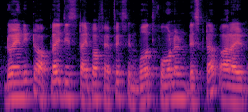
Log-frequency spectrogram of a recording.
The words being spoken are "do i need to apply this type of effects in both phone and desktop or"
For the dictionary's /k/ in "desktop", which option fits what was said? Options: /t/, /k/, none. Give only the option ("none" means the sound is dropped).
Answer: /k/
